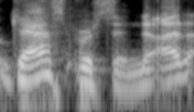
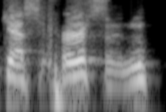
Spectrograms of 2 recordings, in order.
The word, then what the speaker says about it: Gasperson: that way it was it's michael gasperson it was not guest person well how would i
